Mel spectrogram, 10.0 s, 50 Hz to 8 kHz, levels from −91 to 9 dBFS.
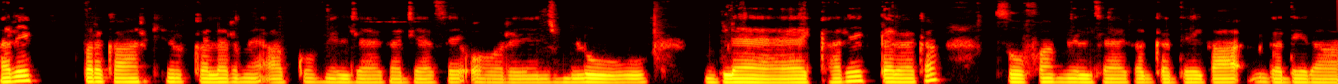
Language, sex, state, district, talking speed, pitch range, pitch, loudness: Hindi, male, Bihar, Gaya, 145 wpm, 125-135 Hz, 125 Hz, -20 LUFS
